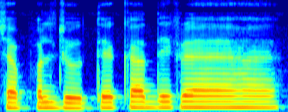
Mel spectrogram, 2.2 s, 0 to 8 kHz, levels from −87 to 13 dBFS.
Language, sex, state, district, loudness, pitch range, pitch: Hindi, male, Jharkhand, Garhwa, -15 LUFS, 140-150 Hz, 145 Hz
